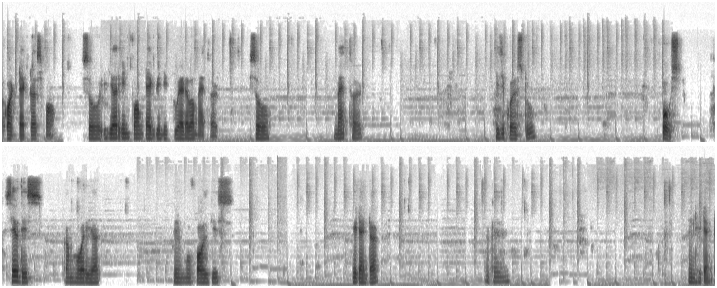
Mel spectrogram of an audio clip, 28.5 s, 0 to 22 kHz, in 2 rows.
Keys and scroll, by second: 3.7 Left, 4.5-7.2 typing, 8.4-10.7 typing, 11.8-13.0 typing, 14.0 ctrl+s.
